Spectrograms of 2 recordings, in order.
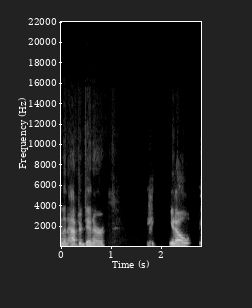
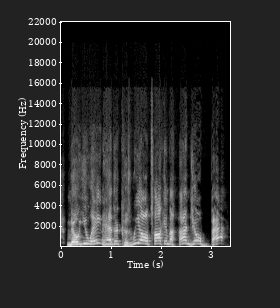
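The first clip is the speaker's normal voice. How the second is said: higher, louder sassy clapback; sassy mock retort; 10 semitones higher, 7 dB louder than usual. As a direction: snap back with high mock sass. The girls' imagined reply.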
